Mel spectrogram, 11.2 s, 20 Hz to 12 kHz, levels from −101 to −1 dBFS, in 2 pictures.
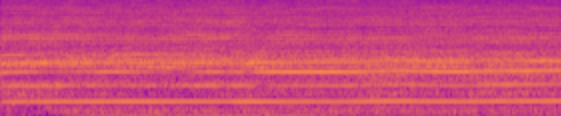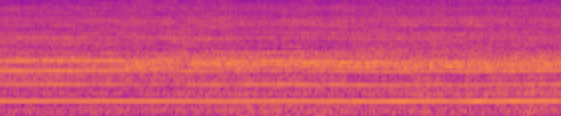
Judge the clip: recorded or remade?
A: recorded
